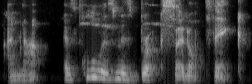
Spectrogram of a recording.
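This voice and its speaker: A woman reading a picture book aloud to children in an expressive, deliberate way, as a children's librarian. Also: on the low side, husky. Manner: animated, drawn-out, deliberate delivery.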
